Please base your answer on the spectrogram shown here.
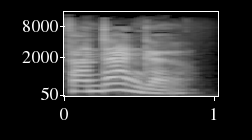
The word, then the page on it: fandango: British English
